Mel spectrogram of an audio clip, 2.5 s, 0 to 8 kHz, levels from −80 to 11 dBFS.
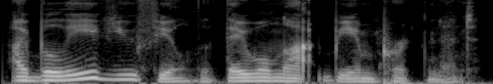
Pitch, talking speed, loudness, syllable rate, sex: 125 Hz, 245 wpm, -20 LUFS, 6.4 syllables/s, female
